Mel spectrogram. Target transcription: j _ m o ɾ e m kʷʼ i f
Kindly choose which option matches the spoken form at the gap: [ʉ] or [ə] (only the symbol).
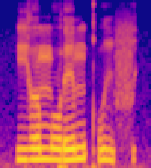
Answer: ə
